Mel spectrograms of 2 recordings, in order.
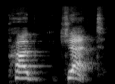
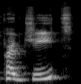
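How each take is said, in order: First: The name ends with a short 'jet' sound. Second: The name ends with a long 'jeet' sound. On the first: The speaker calls it wrong. "she used to call her Prabjet" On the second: The speaker calls it right. "Her name's Prabjeet"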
